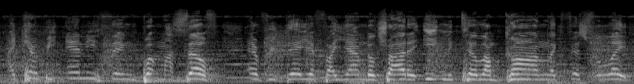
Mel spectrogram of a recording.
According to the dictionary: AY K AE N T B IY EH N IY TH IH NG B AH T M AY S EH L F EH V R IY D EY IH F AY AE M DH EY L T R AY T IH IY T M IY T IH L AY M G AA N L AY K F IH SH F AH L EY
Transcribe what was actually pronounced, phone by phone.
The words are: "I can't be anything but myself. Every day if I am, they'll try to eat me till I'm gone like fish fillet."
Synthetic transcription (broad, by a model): AY K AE N B IY EH N IY TH IH NG B AH T M AY S EH L F EH V R IY D EY IH F AY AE M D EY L T R AY T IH IY T M IY T IH L AY M G AA N L AY K F IH SH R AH L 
